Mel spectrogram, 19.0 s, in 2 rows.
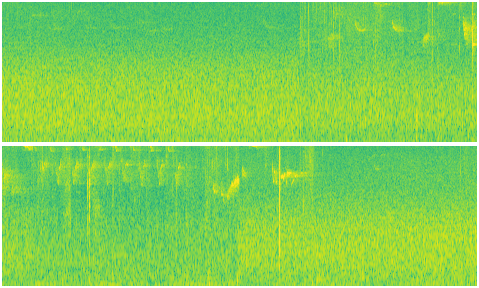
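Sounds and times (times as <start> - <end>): forest ambience hiss: 0.0 - 19.0
small birds chirping: 5.2 - 15.8.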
